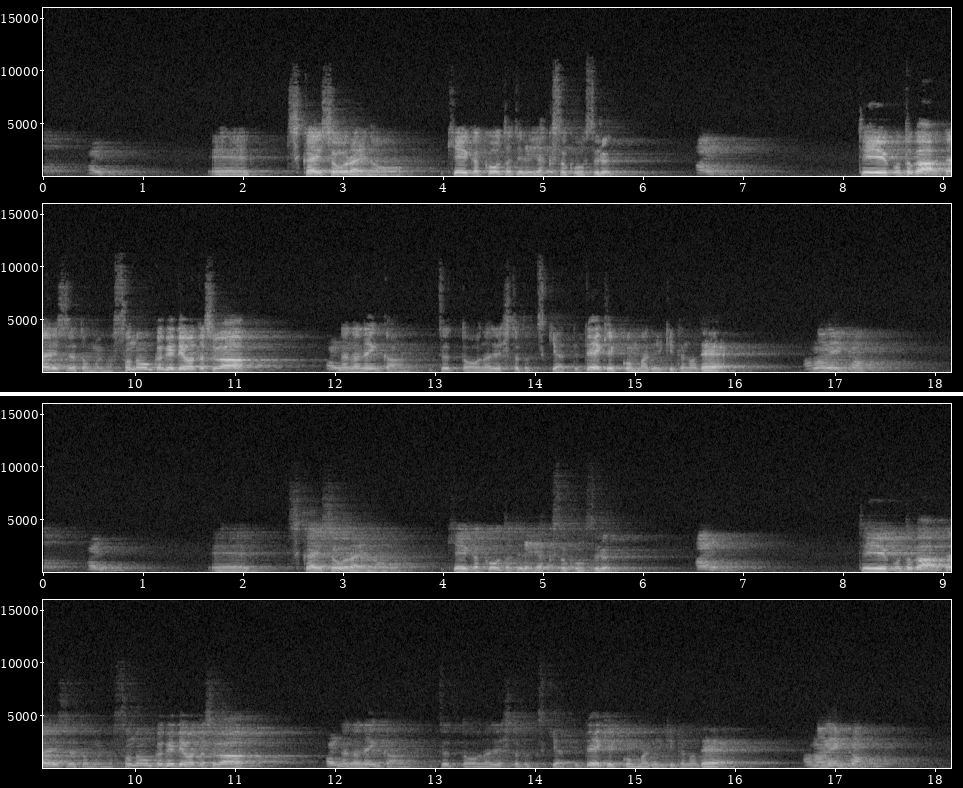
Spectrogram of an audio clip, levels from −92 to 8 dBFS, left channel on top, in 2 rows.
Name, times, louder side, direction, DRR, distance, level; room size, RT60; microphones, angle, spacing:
voice 1, 1.7-2.1 2.5-3.6 4.0-5.7 8.2-11.2 12.0-12.8 13.0-15.9, left 5 dB, 75° left, 9 dB, 0.7 m, -24 dB
voice 2, 4.8-5.4 6.5-6.8 11.9-12.1 16.7-17.3, equal, 45° right, -1 dB, 2.3 m, -31 dB
20.5 x 14.0 x 3.1 m, 1.5 s
head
